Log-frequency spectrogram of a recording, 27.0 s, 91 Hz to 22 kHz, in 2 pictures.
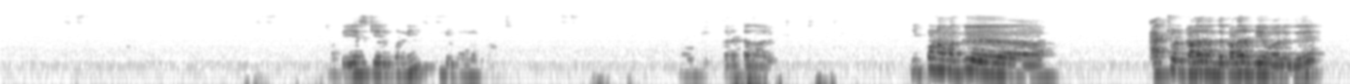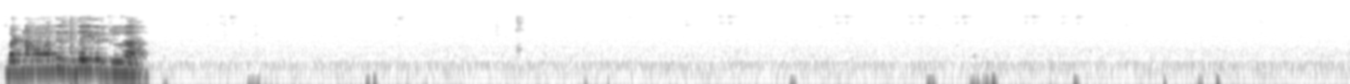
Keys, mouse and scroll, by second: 1.1 s, 3.5 g, 8.6 scroll down 1, 8.9 middle click, 9.7 scroll up 2, 10.4 alt+a, 10.7 Tab, 11.0-13.9 middle drag, 13.9 Tab, 14.7 click, 17.0 KP_7, 18.3 shift+middle click, 18.7-19.4 scroll up 6, 19.4-21.0 middle drag, 21.0 shift+click, 22.2 shift+click, 22.9 shift+click, 23.4 shift+click, 24.0 shift+click, 24.4 shift+click.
